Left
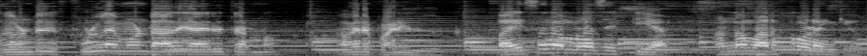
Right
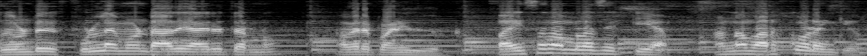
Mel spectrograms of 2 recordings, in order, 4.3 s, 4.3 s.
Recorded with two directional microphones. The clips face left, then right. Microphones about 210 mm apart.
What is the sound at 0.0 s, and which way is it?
Speech, 55° right (ahead or behind).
